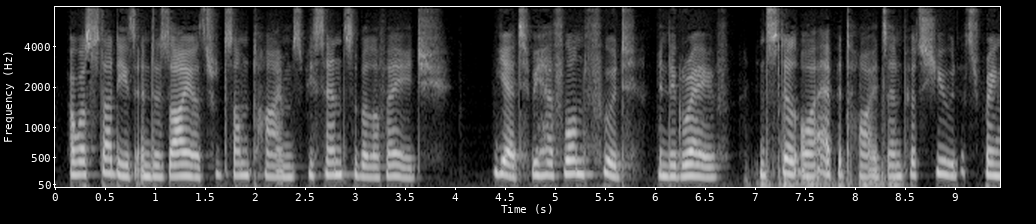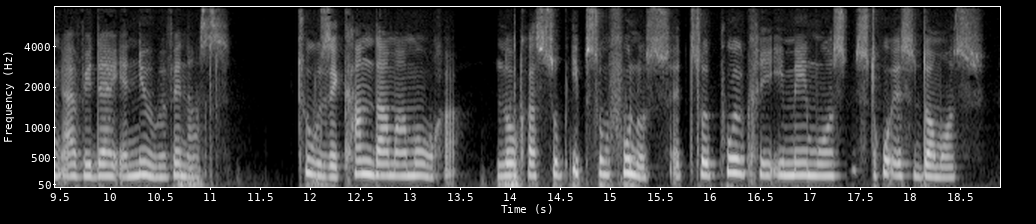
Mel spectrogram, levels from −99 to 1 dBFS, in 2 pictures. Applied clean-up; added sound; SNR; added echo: neural mask model RNNoise.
